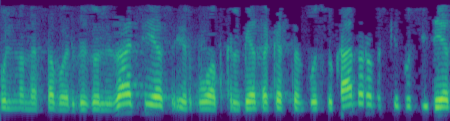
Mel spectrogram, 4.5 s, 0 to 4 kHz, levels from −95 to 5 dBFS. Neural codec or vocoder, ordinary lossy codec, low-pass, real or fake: none; MP3, 16 kbps; 3.6 kHz; real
